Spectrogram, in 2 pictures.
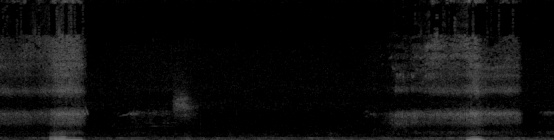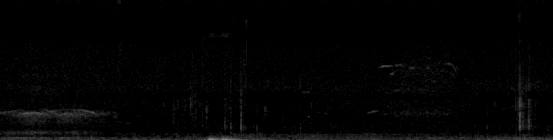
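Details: A pet cat snoring while sleeping; snoring.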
